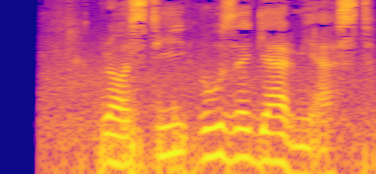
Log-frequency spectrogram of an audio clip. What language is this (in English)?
Persian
